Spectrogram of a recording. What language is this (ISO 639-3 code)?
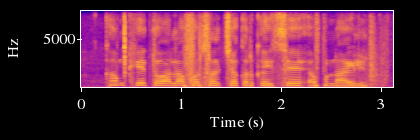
bho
